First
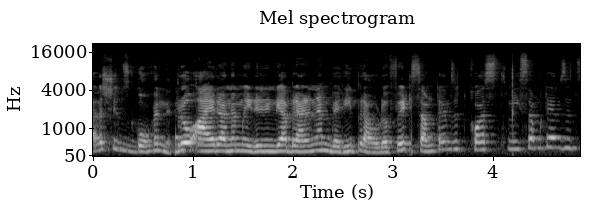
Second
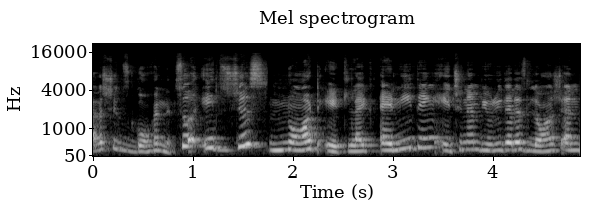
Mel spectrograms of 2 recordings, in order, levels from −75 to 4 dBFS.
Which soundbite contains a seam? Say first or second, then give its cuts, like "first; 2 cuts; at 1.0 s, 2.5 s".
first; 2 cuts; at 0.8 s, 3.2 s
